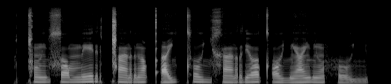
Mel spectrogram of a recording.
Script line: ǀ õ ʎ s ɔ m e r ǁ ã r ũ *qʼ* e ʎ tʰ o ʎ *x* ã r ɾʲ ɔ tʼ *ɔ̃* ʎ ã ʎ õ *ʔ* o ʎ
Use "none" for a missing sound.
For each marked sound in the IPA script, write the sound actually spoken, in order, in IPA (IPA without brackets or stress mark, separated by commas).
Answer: qʼ, x, ɔ, h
